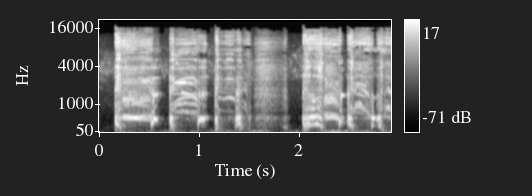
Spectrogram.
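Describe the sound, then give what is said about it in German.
A grandfather coughs hard as he comes out of a smoke-filled old wooden shed, in a series of rough, hacking bursts, several fits in quick succession with short gasping pauses between them, loud. “Da fliegt die Holztür auf und Opa kommt hustend heraus.”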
